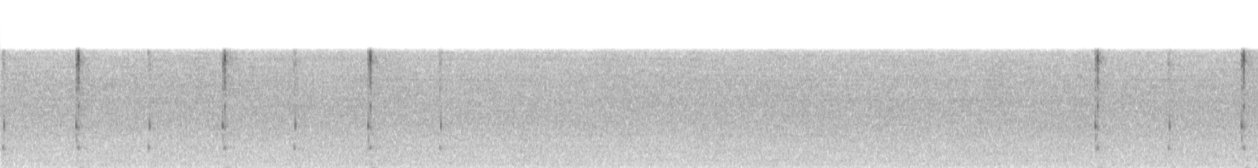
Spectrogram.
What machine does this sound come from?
valve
